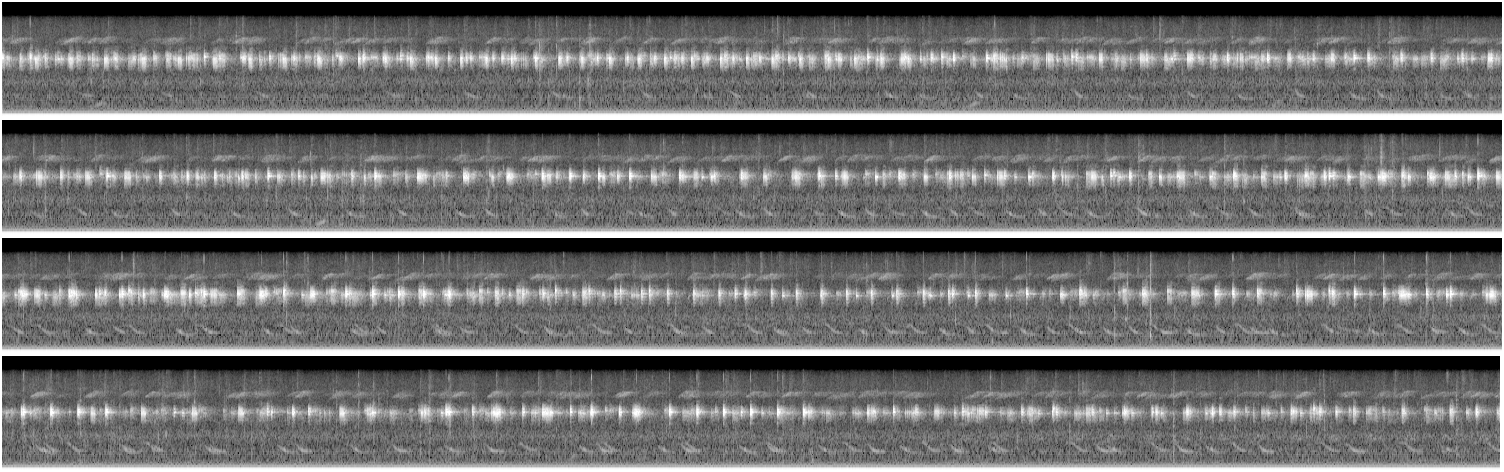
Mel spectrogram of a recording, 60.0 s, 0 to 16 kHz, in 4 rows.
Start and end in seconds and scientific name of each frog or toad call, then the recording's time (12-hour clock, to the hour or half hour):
0.0	59.9	Sphaenorhynchus surdus
6.4	59.7	Physalaemus cuvieri
6:30pm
